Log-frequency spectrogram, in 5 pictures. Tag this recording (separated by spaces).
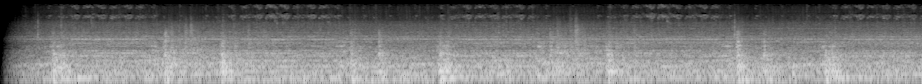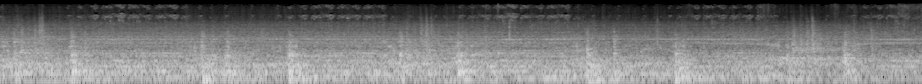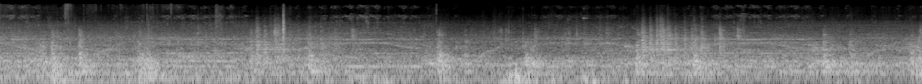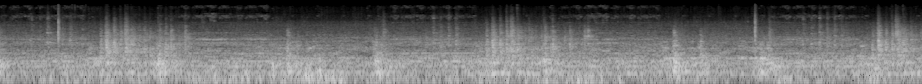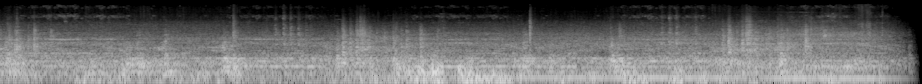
motor factory rumble industrial oil-pump machine heavy machinery derrick oil-rig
